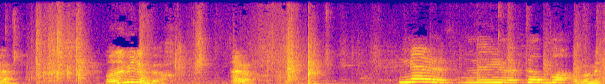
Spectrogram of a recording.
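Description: Speech: a young child talking, with the words not made out.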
